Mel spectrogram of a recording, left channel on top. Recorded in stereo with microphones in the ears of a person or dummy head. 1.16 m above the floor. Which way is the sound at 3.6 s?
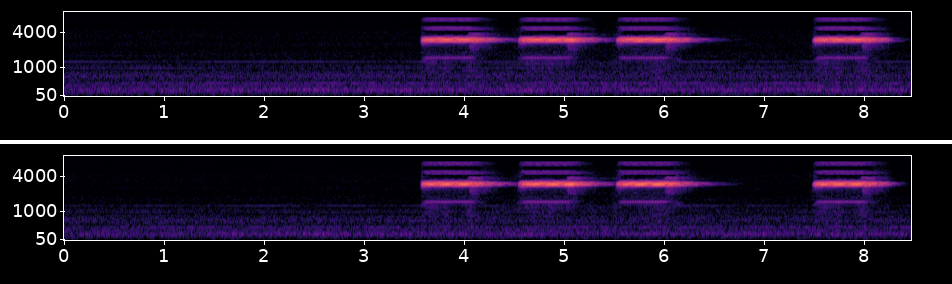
5° right (ahead or behind).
